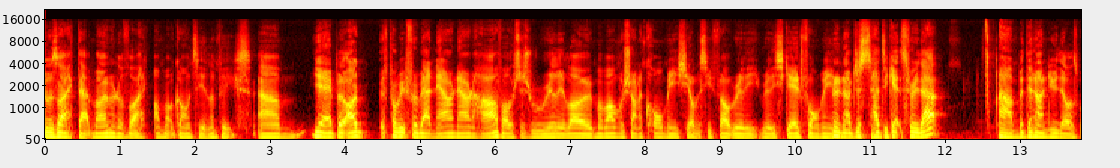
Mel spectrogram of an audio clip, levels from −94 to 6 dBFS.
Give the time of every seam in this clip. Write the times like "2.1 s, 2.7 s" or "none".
1.4 s, 10.5 s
